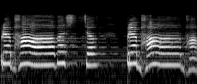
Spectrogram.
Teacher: ಪ್ರಭಾ ಭಾ ಮಹಾಪ್ರಾಣ ದೀರ್ಘ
